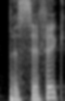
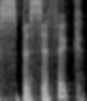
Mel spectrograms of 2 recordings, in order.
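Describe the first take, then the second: First: The word begins with a plain 'p' sound. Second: The word begins with an 'sp' cluster. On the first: The speaker calls it wrong. "saying Pacific" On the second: The speaker calls it right. "instead of specific"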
